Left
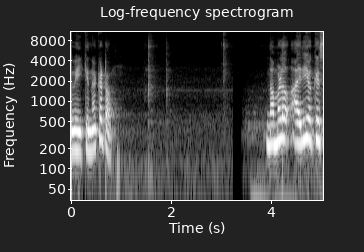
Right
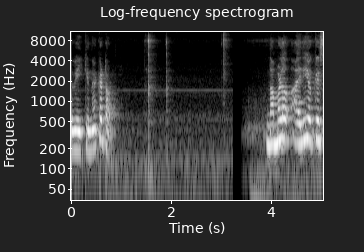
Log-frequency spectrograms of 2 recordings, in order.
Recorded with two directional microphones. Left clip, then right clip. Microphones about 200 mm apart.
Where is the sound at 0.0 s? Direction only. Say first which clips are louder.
Left 5 dB; 45° left (ahead or behind).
